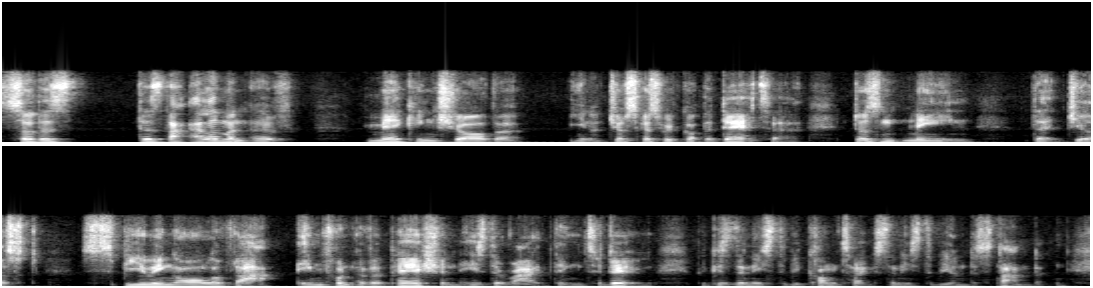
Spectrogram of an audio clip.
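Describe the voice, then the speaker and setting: A man with a northern English accent at medium pitch and a moderate pace, with ordinary pitch variation and big swings in loudness. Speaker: health tech business development executive. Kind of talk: panel webinar discussion. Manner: hesitant, many fillers.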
